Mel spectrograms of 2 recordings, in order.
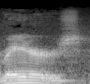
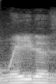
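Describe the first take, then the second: First: The r sound is pronounced normally. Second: The r sound is replaced by a w. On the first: "instead of Raiders" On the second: "New Yorkers have that stereotype with the W's"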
